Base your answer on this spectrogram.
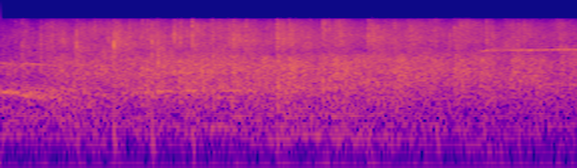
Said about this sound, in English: you don't need to clap.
